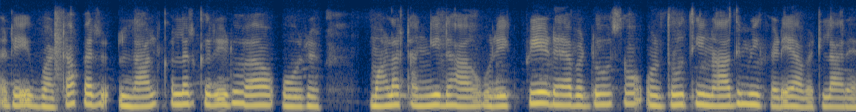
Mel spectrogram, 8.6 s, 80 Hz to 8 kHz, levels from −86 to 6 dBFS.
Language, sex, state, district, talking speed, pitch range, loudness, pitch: Marwari, female, Rajasthan, Nagaur, 175 wpm, 195-230 Hz, -15 LUFS, 215 Hz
